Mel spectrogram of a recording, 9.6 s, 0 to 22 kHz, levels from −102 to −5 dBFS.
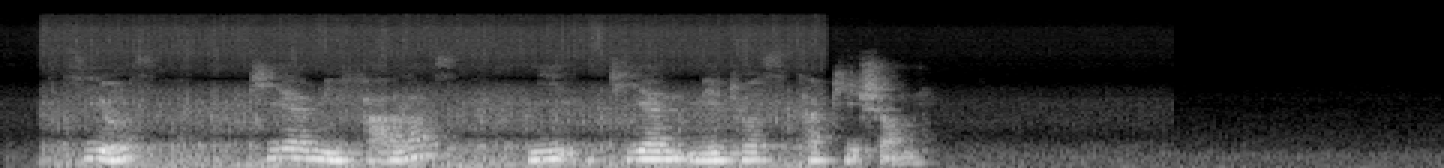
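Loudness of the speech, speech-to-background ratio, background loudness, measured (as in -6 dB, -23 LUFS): -25.0 LUFS, 16.0 dB, -41.0 LUFS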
